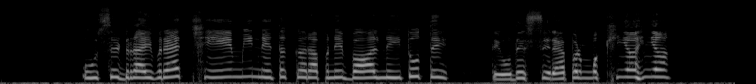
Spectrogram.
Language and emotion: Dogri, disgusted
